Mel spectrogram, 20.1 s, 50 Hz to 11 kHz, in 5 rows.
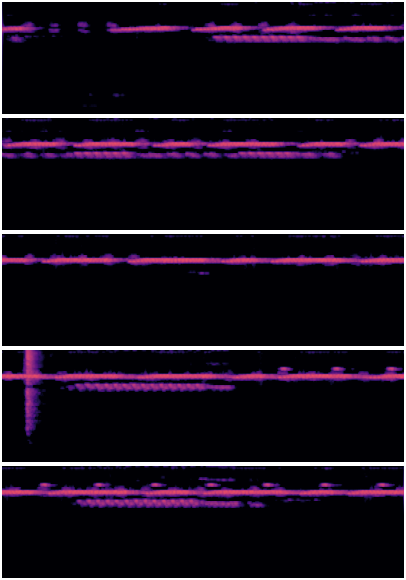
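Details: Autumn insects, crickets among them, singing at night in a home garden field, recorded on a DR-40X: an unbroken high-pitched trill with a lower buzzing pulsed trill entering in three separate bursts, plus one sharp click midway.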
